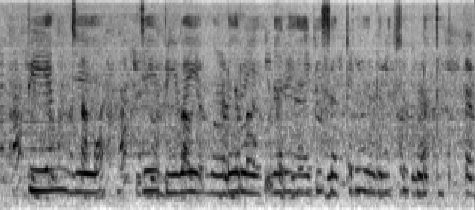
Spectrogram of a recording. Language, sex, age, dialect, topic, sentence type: Kannada, female, 18-24, Northeastern, banking, statement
